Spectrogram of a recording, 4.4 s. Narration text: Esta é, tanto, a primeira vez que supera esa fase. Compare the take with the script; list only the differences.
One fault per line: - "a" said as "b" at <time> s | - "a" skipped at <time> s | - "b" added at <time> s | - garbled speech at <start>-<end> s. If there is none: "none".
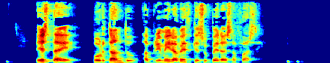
- "por" added at 1.2 s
